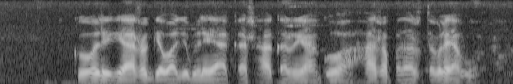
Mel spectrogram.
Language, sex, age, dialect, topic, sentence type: Kannada, male, 25-30, Central, agriculture, question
